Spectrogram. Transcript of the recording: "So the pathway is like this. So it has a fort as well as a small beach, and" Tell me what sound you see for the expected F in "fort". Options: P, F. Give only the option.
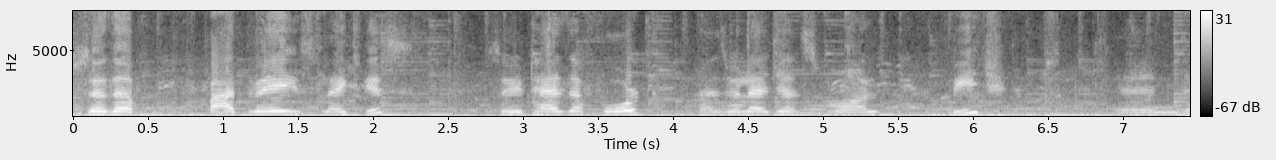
F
